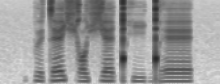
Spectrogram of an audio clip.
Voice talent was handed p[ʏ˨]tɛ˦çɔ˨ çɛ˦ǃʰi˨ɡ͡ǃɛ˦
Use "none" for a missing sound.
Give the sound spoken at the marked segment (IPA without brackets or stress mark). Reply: ʏ˨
